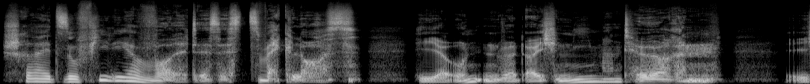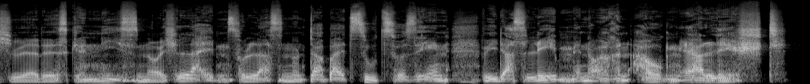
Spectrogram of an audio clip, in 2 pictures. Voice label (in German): Bösewicht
